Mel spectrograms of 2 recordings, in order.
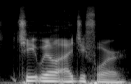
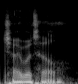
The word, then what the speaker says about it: Chiwetel Ejiofor: Oh, uh, Chiwetel Ejiofor is in this. – Yeah. – Chai Watel. Butchered that. Sorry about that.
